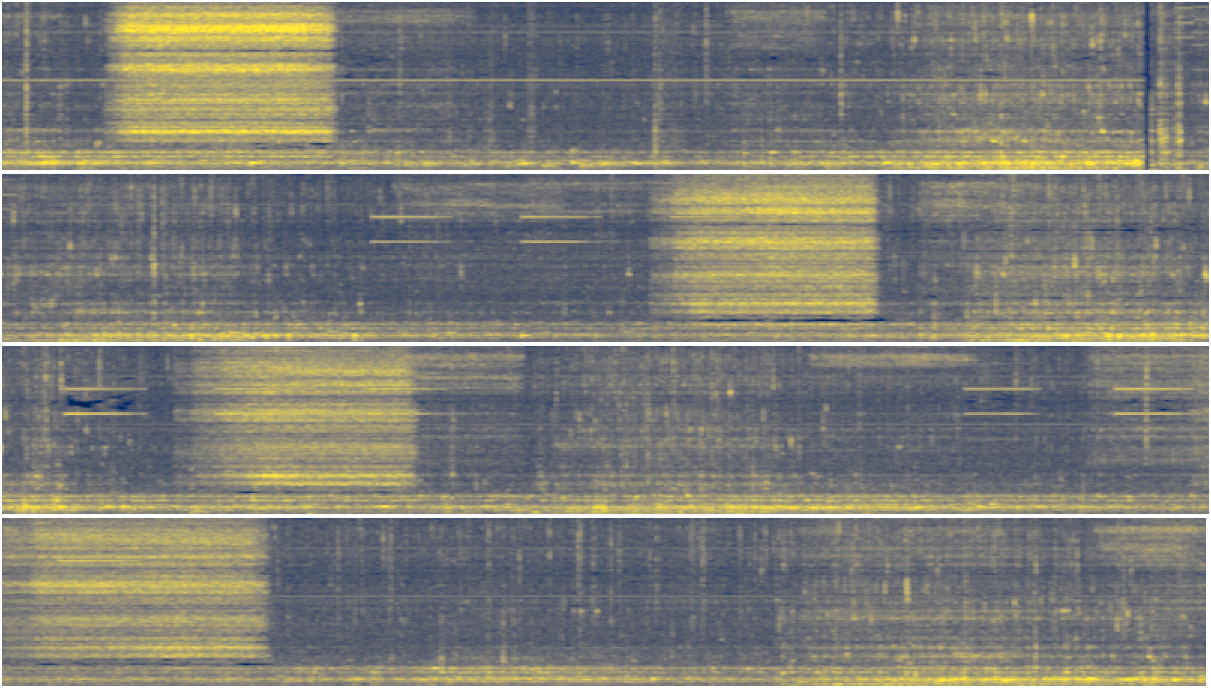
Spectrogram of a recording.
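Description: Scuba diver breathing underwater through a regulator: a sharp hiss on each inhalation, four times several seconds apart, with bubbling exhalations between them.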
